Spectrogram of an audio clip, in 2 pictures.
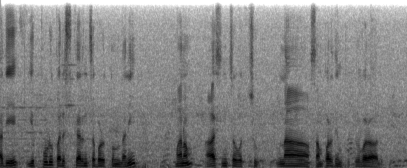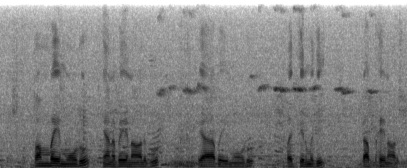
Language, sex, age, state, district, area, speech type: Telugu, male, 60+, Andhra Pradesh, Eluru, rural, read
